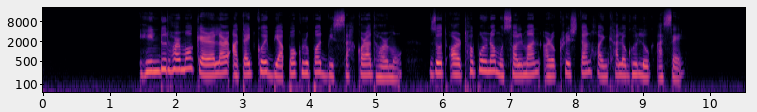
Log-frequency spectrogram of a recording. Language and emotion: Assamese, neutral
